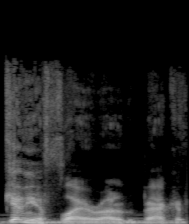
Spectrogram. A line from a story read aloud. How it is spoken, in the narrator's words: she rasps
